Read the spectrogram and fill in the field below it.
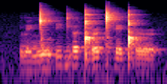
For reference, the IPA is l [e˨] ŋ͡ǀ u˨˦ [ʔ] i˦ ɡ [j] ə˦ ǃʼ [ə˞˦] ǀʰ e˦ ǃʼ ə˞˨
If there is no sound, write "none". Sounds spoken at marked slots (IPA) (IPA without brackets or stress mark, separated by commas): e˨, ʔ, j, ə˞˦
